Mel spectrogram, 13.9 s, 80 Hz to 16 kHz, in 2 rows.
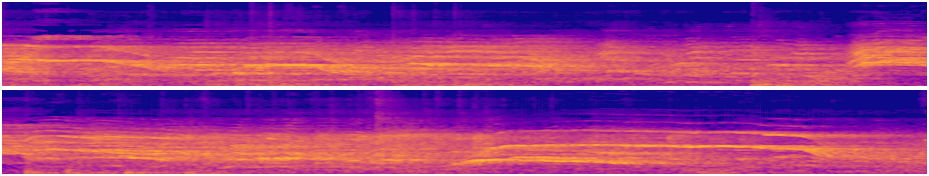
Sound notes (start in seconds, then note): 0.1 whistle being blown; 6.4 spectators cheering; 6.5 whistle being blown; 10.6 spectators cheering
